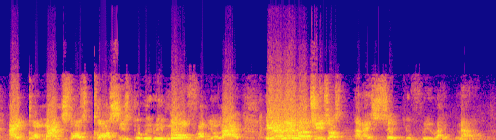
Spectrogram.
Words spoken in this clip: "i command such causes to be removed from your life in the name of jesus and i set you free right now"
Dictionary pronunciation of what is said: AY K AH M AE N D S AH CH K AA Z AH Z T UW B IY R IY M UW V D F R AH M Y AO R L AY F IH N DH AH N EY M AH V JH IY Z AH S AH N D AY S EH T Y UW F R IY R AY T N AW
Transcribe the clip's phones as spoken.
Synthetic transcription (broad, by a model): AY K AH M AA N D S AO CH K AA S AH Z T UW B IY R IY M UW V D F R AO M Y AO L AY F IH N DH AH N EY M AH V JH IY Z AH S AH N AY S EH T Y UW F R IY R AY T N AW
